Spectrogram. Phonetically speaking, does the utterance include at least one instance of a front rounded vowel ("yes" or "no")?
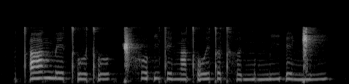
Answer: no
